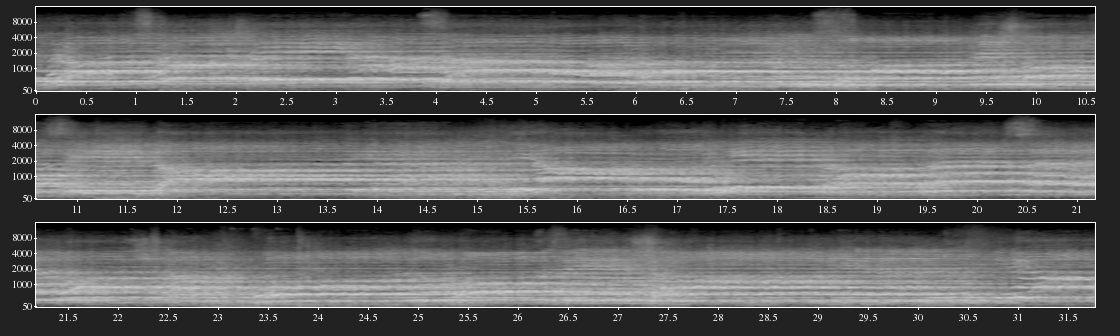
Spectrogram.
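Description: A women's choir singing a song in several-part harmony, unaccompanied, with long held notes.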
